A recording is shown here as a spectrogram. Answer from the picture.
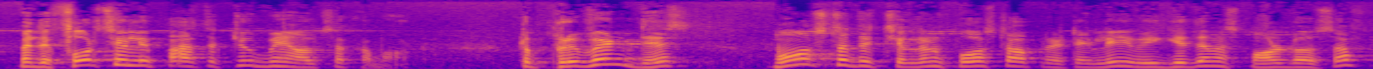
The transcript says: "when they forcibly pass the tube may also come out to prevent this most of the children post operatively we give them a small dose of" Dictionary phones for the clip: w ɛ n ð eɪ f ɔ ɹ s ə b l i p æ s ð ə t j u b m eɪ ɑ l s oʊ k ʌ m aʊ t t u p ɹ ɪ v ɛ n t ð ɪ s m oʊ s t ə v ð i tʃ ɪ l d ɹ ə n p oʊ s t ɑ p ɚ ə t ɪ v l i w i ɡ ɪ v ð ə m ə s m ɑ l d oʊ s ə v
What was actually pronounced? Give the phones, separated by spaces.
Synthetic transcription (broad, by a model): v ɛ n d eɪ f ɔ ɹ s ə l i p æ s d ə t j u b m eɪ ɑ l s oʊ k ʌ m aʊ t t u p ɹ ɪ v ɛ n t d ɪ s m oʊ s t ə v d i tʃ ɪ l d ɹ ə n p oʊ s t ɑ p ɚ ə t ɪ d l i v i ɡ ɪ v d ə m ə s m ɑ l d oʊ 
